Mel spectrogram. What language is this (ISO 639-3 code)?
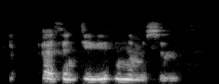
kab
